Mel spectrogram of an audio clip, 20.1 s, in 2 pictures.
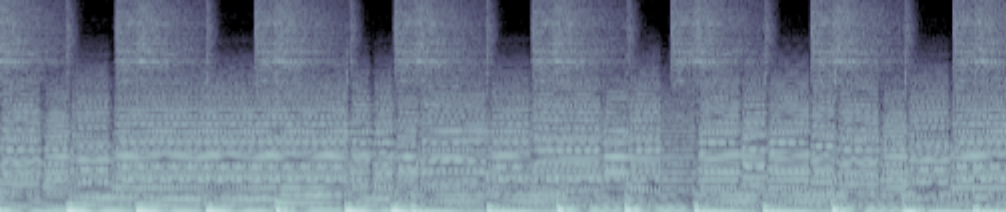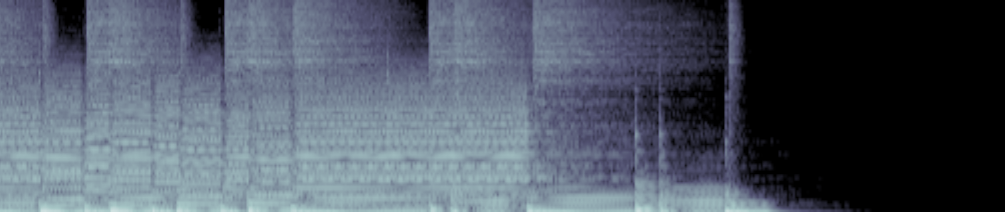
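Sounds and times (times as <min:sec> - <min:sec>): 
drums: 0:00.0 - 0:13.6, 0:14.4 - 0:16.7
three trombones playing jazz in E flat: 0:00.0 - 0:16.4
bass: 0:00.0 - 0:18.0.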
